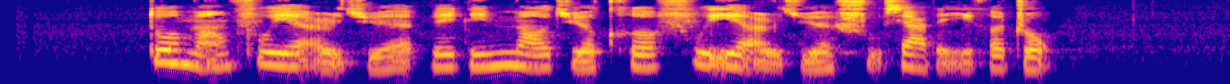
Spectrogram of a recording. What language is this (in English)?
Chinese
